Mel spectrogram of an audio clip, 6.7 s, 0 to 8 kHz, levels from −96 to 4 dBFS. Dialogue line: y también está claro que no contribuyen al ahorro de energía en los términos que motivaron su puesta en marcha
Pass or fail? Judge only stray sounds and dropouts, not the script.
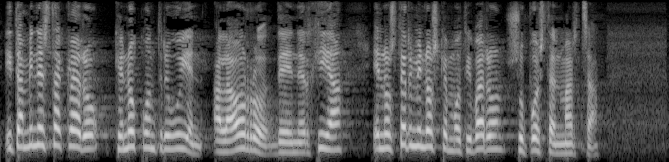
pass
